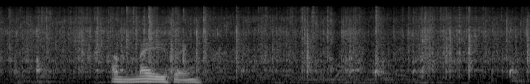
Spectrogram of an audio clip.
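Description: Chilli beef aromatics sizzle and crackle steadily in a hot pan as shredded crispy chilli beef is made at home, a continuous bright frying hiss with a stirring scrape, while a voice speaks a single word over it.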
